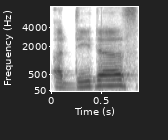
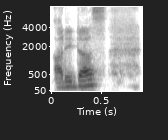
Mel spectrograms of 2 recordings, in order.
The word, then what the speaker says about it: adidas: we have adidas or as americans say adidas but it's trust me it's adidas and the other company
